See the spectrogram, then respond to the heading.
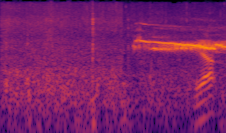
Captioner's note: sound of a hawk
